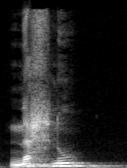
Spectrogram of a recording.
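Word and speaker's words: نحن: We, pronounced nahnu, and I, pronounced ana, as nouns.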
